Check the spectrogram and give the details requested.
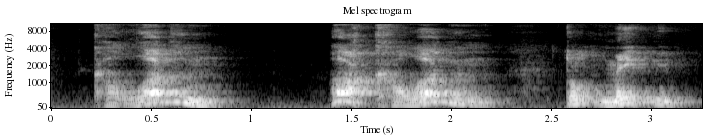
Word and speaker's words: Culloden: So, most Scots pronounce it Culloden. Culloden.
